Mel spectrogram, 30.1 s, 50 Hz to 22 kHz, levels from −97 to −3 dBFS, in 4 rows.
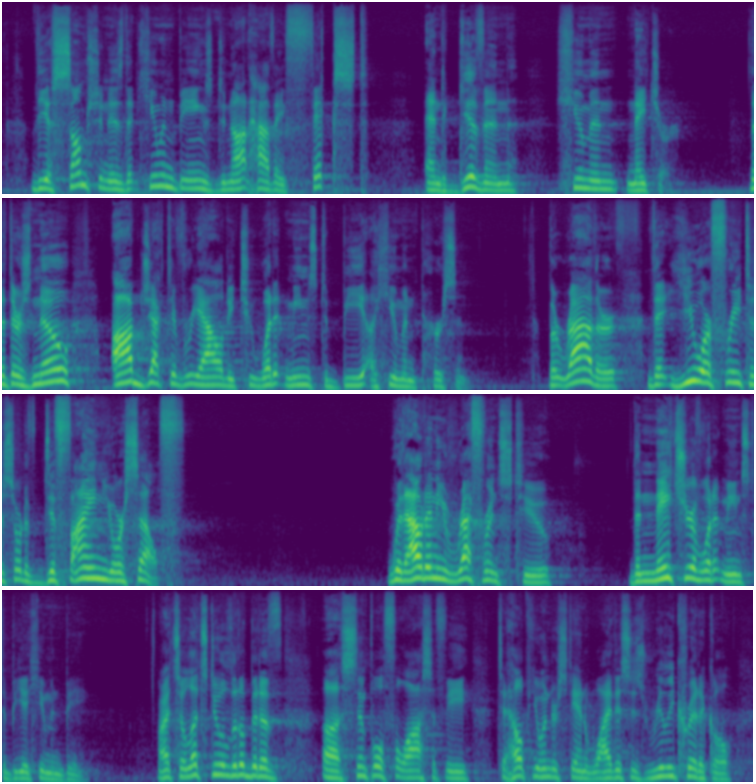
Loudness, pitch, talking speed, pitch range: -29 LUFS, 155 Hz, 150 wpm, 130-180 Hz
